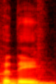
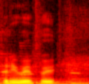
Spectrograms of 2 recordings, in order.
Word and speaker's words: Piri Weepu: Not Piri, not Pidi, but Piri Weepu.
